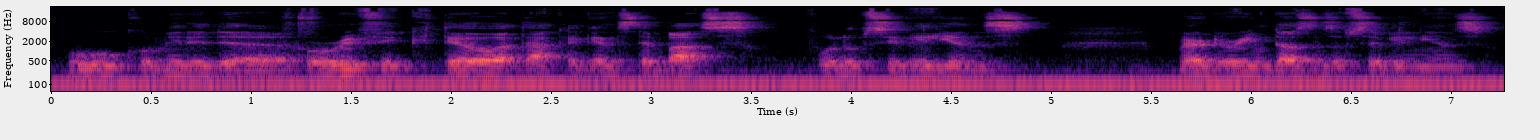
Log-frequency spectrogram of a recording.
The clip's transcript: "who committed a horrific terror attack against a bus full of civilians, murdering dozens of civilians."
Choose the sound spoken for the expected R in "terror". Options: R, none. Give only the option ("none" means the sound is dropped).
none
